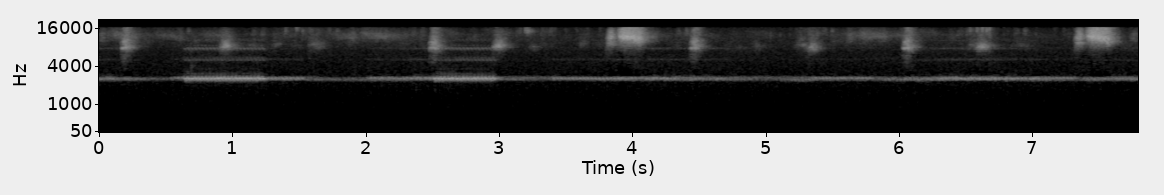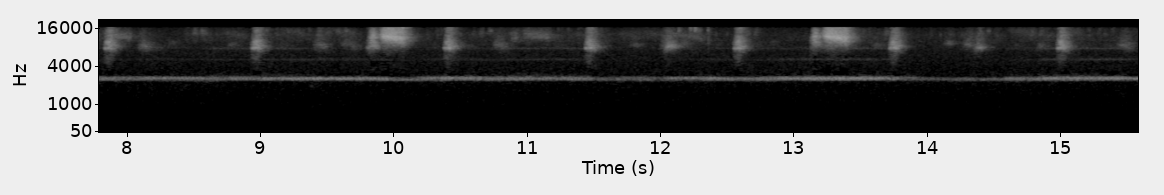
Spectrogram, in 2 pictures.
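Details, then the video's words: Night chorus of crickets in Bulgarian grass on a warm summer evening, a continuous high-pitched ringing trill overlaid by scattered sharper chirp bursts every few seconds, surround-microphone recording. "Cricket Sounds - Crickets Chirping at Night"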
